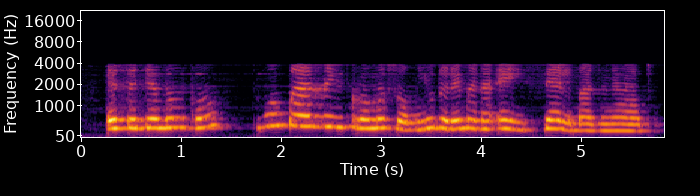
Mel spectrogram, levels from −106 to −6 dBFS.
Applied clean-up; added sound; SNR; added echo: neural mask model DeepFilterNet 3.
